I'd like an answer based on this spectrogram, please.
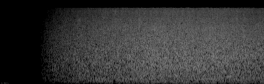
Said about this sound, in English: What terrible weather! It's raining buckets. There's no way we can go out in that.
